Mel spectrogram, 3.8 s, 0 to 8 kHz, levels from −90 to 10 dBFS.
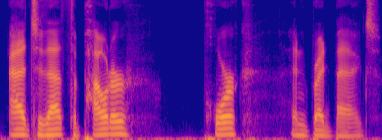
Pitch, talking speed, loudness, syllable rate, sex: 115 Hz, 140 wpm, -19 LUFS, 3.6 syllables/s, male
